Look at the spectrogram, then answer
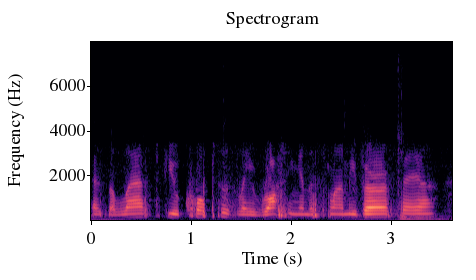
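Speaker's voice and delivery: put-on speaking with English accent. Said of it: "such a good English accent".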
